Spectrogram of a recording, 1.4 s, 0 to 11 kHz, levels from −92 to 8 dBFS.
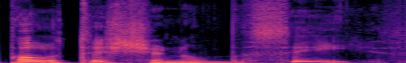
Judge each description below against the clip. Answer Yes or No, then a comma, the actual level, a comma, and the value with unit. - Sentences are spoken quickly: Yes, fast, 220 wpm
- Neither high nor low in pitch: Yes, medium, 155 Hz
